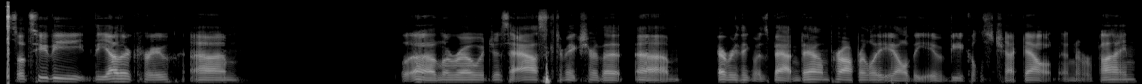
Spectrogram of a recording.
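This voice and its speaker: Very bright, sharp-voiced man at game table. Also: fairly low pitch, measured pace, smooth, no echo, low-quality recording. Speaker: player in a tabletop roleplaying game. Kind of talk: casual roleplay narration and chat.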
